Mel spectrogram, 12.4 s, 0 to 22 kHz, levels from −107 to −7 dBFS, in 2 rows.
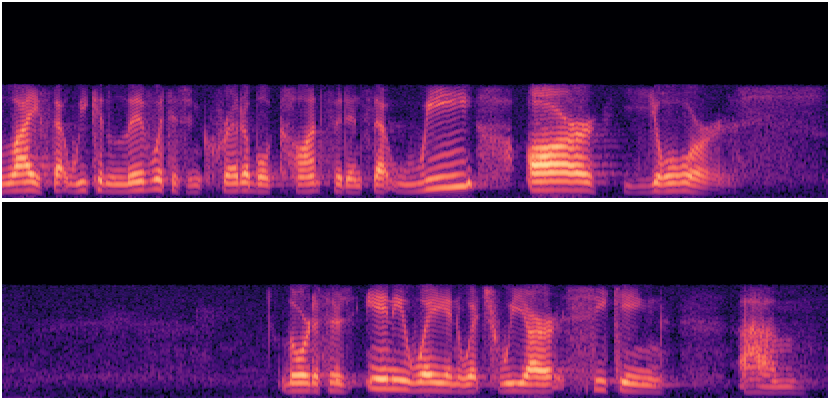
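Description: No technical faults are audible.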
